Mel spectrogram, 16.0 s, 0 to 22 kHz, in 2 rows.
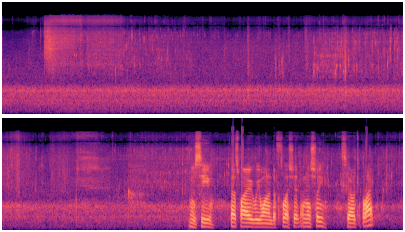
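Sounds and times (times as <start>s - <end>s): water rushing through hose: 0.8s - 3.8s.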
